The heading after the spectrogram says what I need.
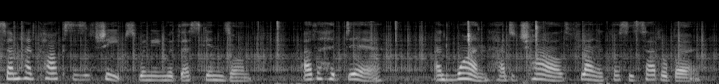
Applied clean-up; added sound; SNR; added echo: none; Sink (filling or washing) / Water tap, faucet; 12 dB; none.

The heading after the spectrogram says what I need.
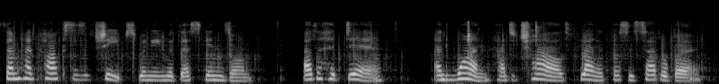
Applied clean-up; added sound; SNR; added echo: neural mask model RNNoise.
